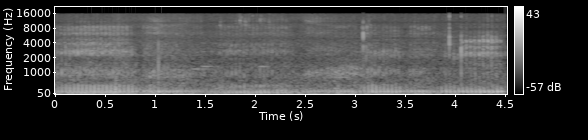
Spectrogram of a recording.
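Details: Morning purr from the cat Laimi, who wants to be petted: a continuous deep vibrating rumble that swells and eases with each breath, with soft brief ticks above.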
